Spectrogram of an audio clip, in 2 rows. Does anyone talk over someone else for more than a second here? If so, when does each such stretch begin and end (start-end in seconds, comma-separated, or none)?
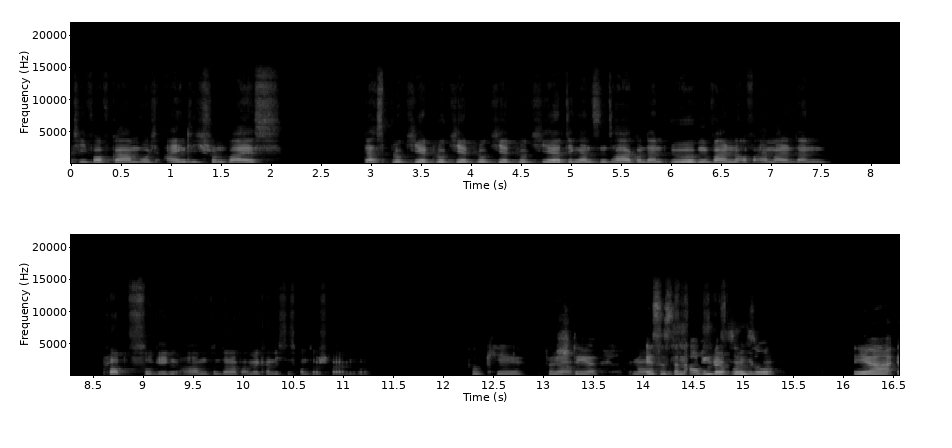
14.0-15.3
